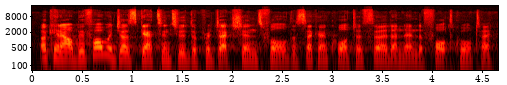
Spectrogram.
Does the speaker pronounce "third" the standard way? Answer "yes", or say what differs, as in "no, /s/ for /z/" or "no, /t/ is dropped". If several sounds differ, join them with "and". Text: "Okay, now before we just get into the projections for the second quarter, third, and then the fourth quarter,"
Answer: yes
